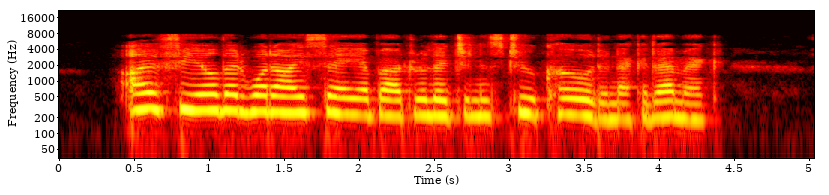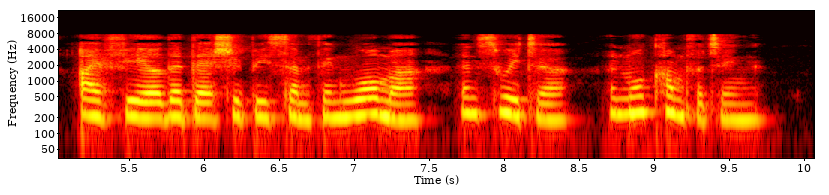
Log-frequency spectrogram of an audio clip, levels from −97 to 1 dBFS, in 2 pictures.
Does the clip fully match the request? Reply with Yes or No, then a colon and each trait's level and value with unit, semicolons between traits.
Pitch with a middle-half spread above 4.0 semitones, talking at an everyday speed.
No: average, 3.5 semitones; average, 155 wpm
